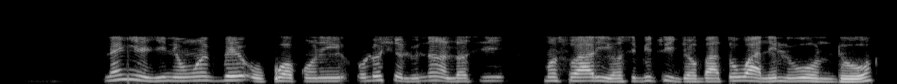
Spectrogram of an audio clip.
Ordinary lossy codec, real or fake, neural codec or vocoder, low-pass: Opus, 32 kbps; fake; codec, 16 kHz, 16 kbps, FreqCodec, smaller model; 3.6 kHz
